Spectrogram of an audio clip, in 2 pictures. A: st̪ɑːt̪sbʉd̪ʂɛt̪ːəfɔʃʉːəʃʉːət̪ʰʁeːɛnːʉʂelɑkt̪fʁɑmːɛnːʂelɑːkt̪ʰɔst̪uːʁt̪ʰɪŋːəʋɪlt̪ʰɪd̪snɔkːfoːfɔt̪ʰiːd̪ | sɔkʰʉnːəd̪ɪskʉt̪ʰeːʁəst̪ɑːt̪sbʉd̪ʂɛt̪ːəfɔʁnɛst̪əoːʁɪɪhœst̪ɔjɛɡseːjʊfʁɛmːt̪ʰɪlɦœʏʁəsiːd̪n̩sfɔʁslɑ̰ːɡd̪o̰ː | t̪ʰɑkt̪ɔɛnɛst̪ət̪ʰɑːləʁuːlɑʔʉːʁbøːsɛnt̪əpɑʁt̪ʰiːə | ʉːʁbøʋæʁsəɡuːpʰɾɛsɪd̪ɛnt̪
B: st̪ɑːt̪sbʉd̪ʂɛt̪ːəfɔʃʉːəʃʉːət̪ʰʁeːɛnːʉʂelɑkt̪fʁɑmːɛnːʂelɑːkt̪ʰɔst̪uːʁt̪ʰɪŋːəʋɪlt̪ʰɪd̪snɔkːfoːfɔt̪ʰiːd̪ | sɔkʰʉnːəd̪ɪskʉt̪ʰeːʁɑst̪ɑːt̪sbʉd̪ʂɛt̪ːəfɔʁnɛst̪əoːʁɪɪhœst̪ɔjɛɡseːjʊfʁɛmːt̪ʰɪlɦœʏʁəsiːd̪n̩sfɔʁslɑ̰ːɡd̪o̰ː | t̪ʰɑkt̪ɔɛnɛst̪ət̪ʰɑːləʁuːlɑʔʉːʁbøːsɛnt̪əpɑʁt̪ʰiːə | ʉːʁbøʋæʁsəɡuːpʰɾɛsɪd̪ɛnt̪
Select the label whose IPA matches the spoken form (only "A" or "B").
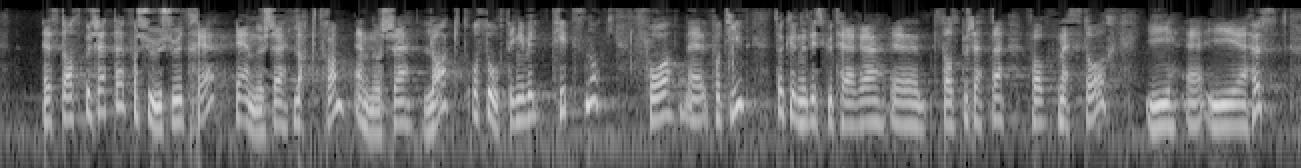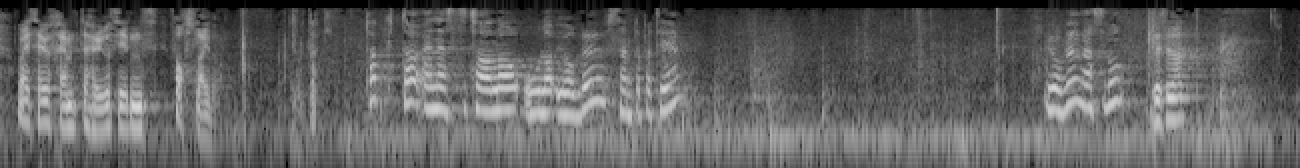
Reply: A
